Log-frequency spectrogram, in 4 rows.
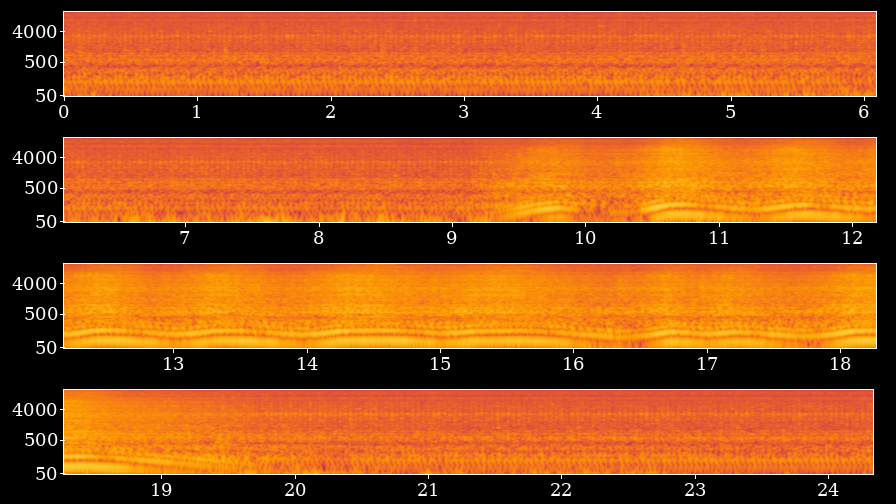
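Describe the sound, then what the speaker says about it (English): A VW Golf 7 GTD diesel with the sport sound pack revs repeatedly in a rising-and-falling rhythm after a steady idle, loud and close with no talk. "I'll rev the car now just to see if the sound comes in there as well"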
